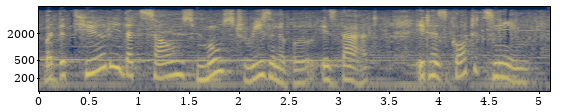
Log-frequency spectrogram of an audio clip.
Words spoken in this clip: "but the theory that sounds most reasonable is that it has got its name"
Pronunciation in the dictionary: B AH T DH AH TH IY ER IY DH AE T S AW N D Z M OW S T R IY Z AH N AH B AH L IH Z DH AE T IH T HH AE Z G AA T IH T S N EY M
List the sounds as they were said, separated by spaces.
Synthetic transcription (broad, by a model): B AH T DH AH T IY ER IY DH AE T S AW N D Z M OW S T R IY Z AH N AH B AH L IH Z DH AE T IH T HH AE Z G AA T IH T S N EY M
